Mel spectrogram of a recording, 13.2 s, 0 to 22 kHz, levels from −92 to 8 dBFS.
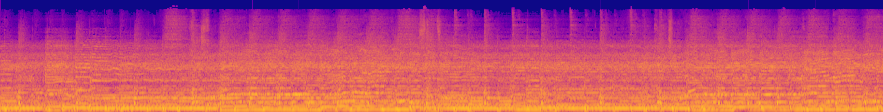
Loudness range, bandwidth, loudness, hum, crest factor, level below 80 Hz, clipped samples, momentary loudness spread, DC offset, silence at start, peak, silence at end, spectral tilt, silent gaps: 1 LU; 16.5 kHz; -11 LUFS; none; 10 dB; -18 dBFS; under 0.1%; 2 LU; under 0.1%; 0 s; 0 dBFS; 0 s; -5.5 dB/octave; none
